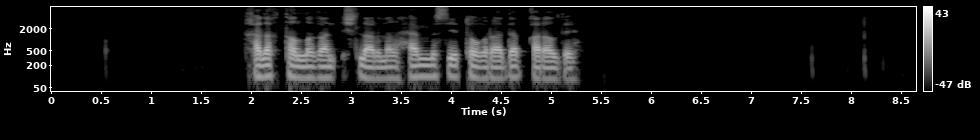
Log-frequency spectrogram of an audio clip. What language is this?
Uyghur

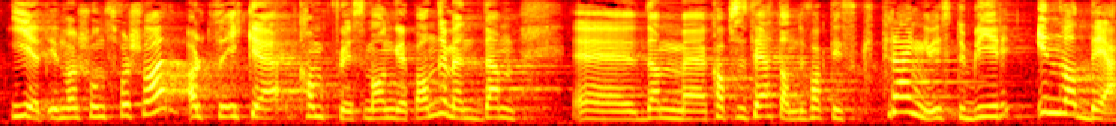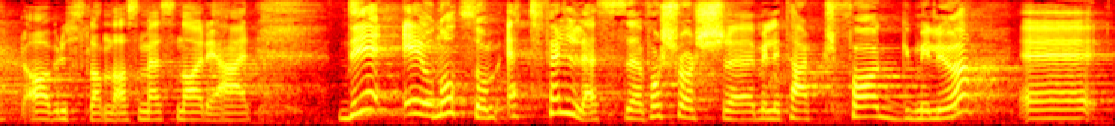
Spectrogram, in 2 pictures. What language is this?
Norwegian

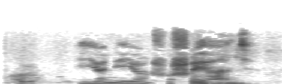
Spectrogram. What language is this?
Kinyarwanda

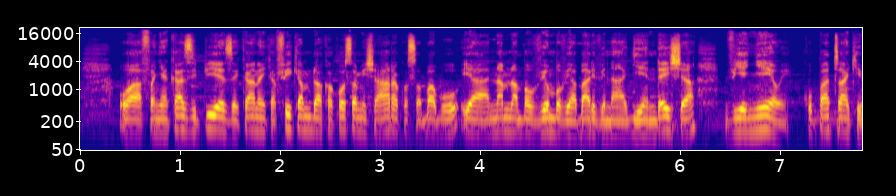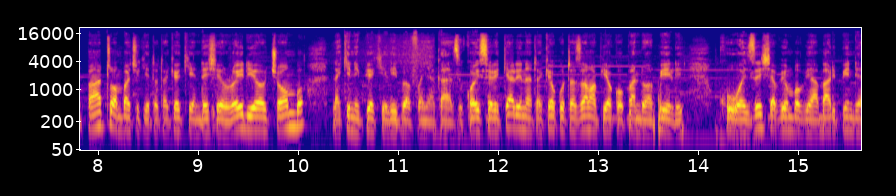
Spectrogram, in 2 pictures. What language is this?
Swahili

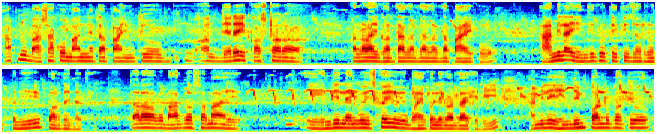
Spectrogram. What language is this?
Nepali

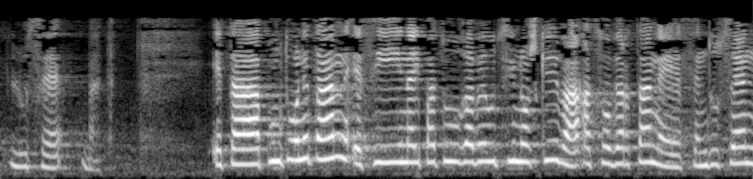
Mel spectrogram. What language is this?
Basque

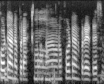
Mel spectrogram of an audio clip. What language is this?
Tamil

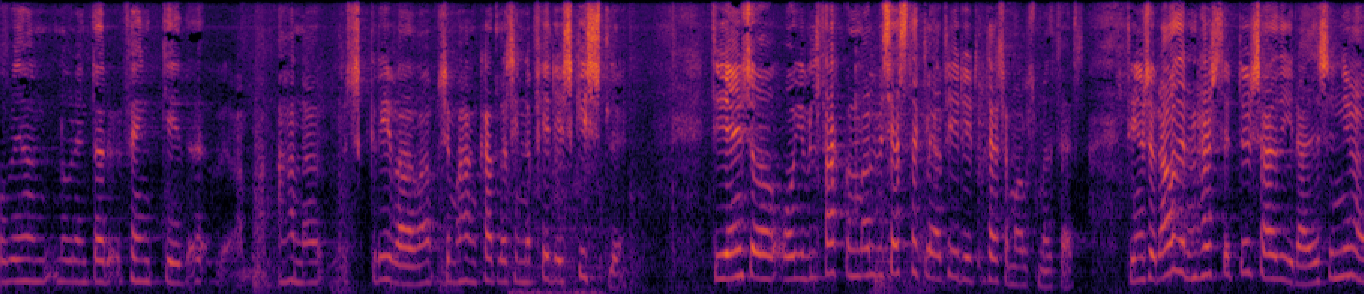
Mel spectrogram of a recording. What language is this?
Icelandic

